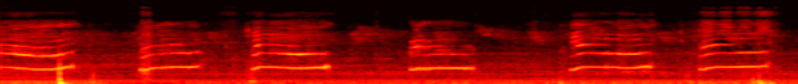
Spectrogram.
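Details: Street-living stray cats, hungry and about to be fed, give a run of loud, even meows roughly every one to one and a half seconds, each a steady tonal cry lasting under a second, over a low constant hum.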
